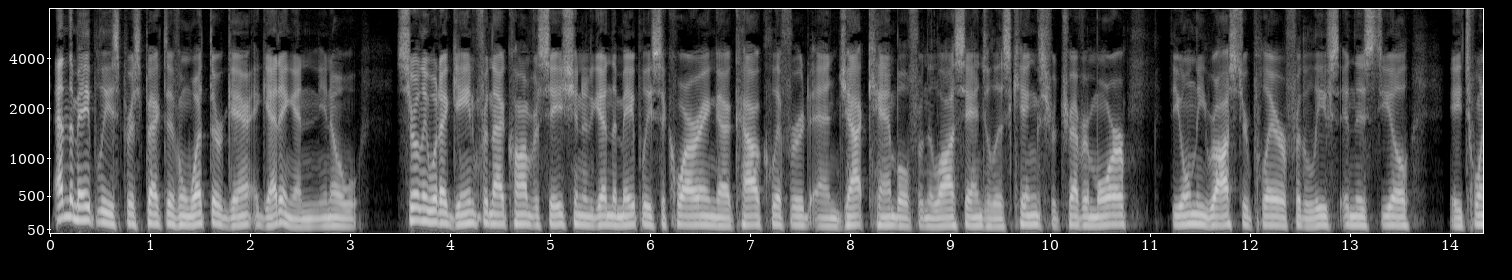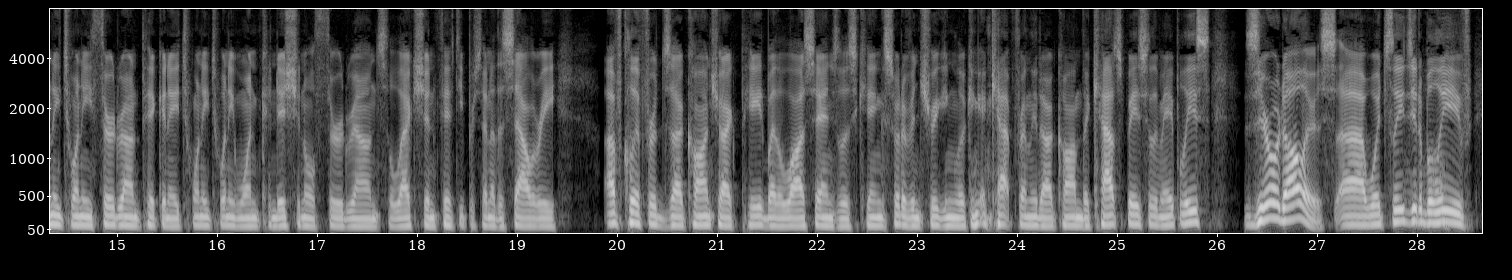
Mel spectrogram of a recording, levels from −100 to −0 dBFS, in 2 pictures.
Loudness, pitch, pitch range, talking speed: -27 LUFS, 115 Hz, 105-125 Hz, 200 wpm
